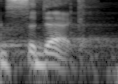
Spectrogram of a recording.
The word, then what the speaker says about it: tzedek: It's the word tzedek, which is a crazy word to say because it's spelled T-Z-E-D-E-K.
